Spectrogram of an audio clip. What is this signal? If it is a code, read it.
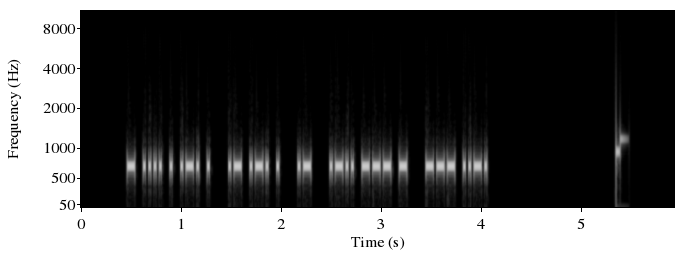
Morse code, heard as a keyed tone, about 44 wpm, 700 Hz. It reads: THERE ARE A LOT OF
